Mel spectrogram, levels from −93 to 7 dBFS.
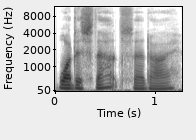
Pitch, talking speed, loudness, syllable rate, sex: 125 Hz, 235 wpm, -21 LUFS, 4.3 syllables/s, male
